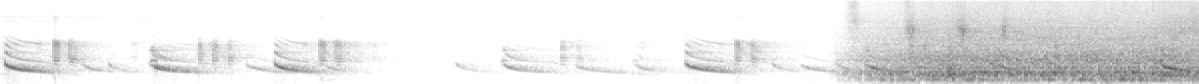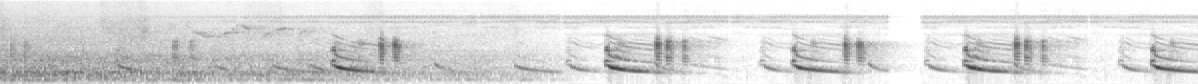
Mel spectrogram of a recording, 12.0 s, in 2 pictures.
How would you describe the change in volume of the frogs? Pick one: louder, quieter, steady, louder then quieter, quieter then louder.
quieter then louder.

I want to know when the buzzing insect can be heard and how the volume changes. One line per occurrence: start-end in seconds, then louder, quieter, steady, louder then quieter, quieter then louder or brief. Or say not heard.
4.2-8.9 quieter.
